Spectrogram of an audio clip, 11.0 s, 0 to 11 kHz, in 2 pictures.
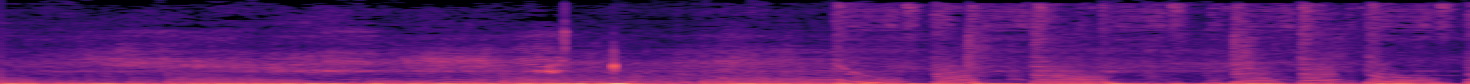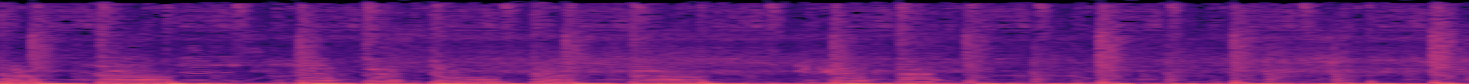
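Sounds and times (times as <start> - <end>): snowboard scraping over snow: 0.0 - 11.0.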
